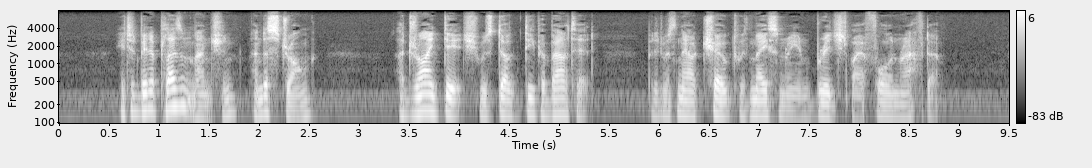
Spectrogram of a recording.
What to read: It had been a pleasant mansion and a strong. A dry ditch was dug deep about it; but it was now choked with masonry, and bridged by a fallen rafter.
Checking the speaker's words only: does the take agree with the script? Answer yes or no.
yes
